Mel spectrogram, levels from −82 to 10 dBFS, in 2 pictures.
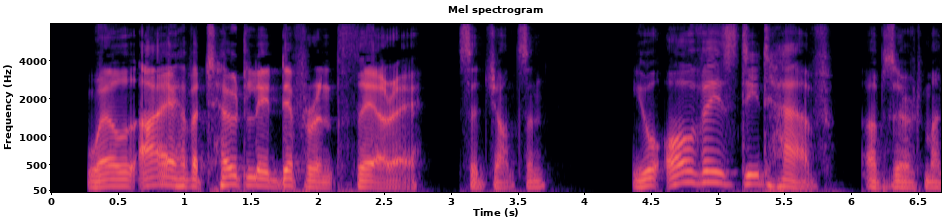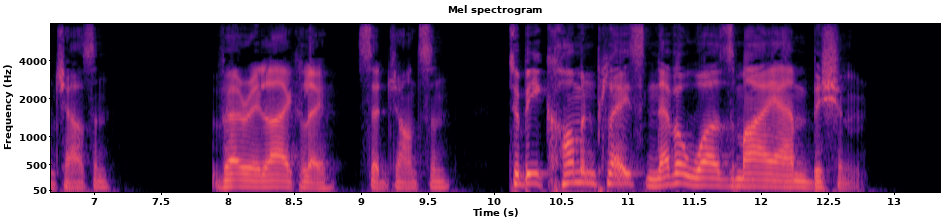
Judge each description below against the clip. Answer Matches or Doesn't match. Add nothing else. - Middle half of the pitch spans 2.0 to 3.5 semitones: Doesn't match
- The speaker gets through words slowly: Matches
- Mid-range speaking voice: Doesn't match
